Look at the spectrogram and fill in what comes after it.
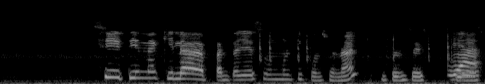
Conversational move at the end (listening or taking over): taking over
